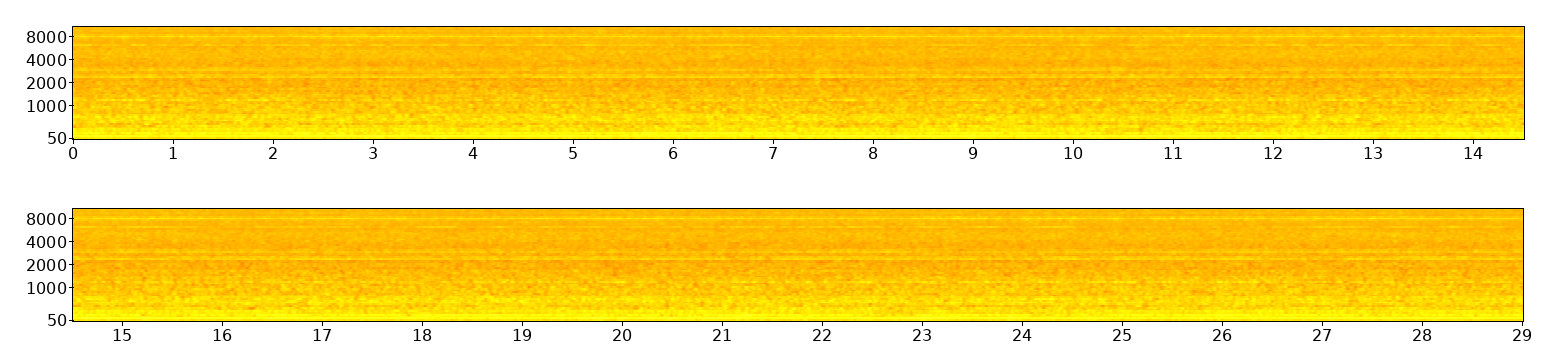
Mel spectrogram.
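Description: A small aircraft's engine drones steadily throughout.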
